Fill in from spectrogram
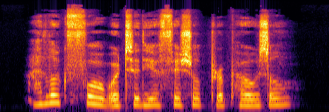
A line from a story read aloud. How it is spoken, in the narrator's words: Rose said quietly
